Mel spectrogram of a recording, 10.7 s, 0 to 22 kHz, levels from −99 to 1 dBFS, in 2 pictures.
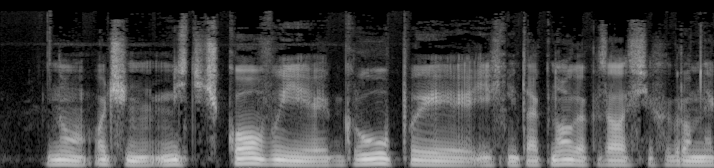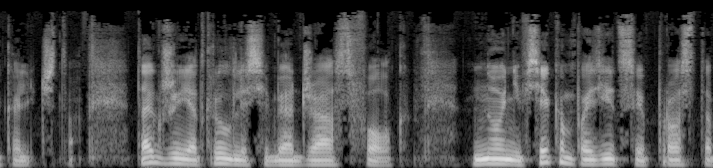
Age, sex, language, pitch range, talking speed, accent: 30-49, male, Russian, 95-115 Hz, 130 wpm, native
